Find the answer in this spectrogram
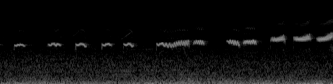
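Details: Chinese hwamei singing on 12 April 2009: short flat whistled notes repeated about twice a second, then longer, louder notes climbing step by step in pitch.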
